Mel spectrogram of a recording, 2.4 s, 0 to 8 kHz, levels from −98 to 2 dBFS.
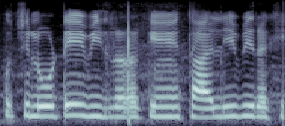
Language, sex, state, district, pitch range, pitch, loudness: Hindi, male, Madhya Pradesh, Bhopal, 230-250 Hz, 235 Hz, -19 LUFS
